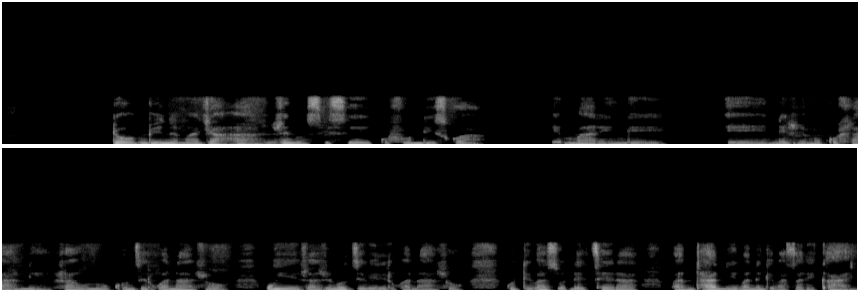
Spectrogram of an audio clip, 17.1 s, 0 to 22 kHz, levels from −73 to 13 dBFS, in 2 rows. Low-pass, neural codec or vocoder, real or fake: 7.2 kHz; vocoder, 44.1 kHz, 128 mel bands, Pupu-Vocoder; fake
